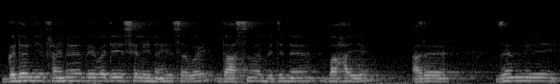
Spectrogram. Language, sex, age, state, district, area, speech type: Bodo, male, 30-45, Assam, Chirang, urban, spontaneous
